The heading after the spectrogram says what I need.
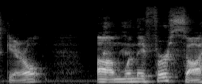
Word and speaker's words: Geralt: is garol it's pronounced garel like that's how they pronounce it in the games so that's how I'm pronouncing it's Geralt um when they first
